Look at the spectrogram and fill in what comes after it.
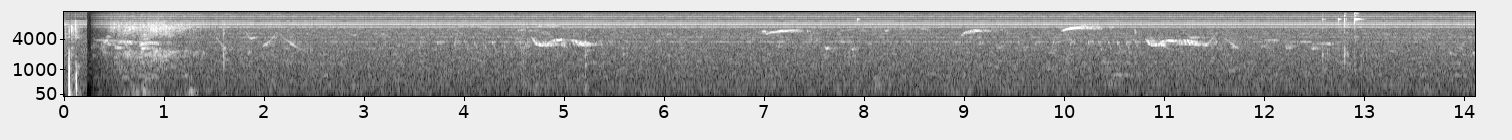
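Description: Faint outdoor ambience with small birds chirping now and then: short, high calls every second or two over a soft steady hiss. A single click right at the start.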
